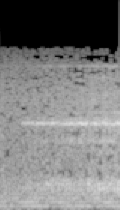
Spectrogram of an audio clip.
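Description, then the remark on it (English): A telephone rings with a steady, continuous electronic tone over a faint hiss of background noise. It is moderately loud, with no voices. “He should be making several phone calls right about now.”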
